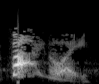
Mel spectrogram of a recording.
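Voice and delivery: loud shouted finally; exclaiming. Real, not acted. Preacher exclaiming to the congregation, loud. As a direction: burst out with it.

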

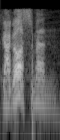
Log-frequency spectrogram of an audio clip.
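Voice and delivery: slow, groaning gagusman; grumbling gagusman. Pretend. Complaining about the kids, slow groaning grumble. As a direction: drag out gagusman in a sulk.

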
